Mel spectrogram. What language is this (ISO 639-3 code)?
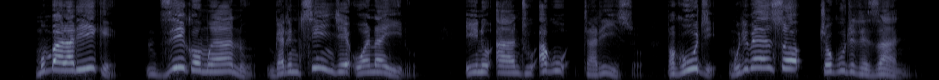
nya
